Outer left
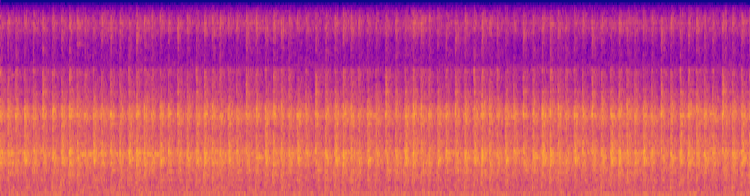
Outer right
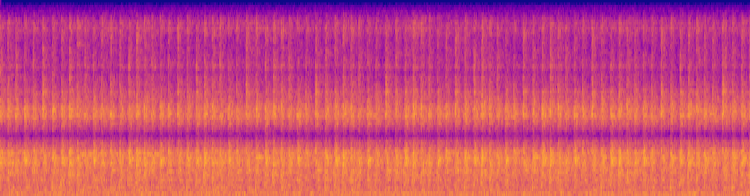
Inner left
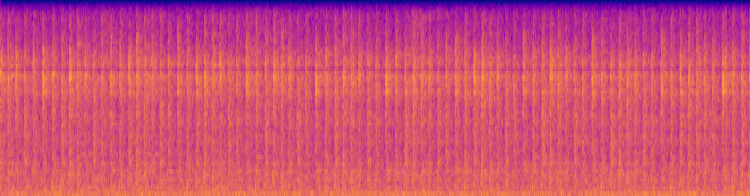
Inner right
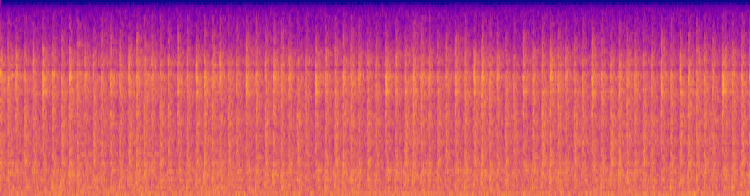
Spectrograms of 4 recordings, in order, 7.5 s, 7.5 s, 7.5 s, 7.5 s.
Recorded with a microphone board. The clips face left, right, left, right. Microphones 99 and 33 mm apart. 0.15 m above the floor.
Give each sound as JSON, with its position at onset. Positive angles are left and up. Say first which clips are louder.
{"t": 0.0, "sound": "an engine running", "louder": "outer right 3 dB, inner right 3 dB", "side_deg": -20}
